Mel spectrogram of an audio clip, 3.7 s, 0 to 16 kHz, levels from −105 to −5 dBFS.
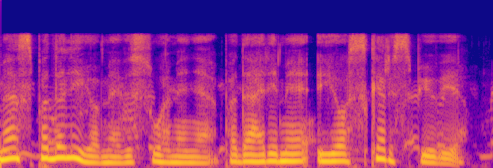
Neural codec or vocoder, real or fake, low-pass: none; real; 7.2 kHz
